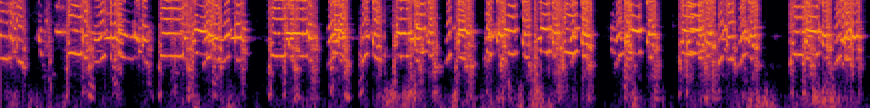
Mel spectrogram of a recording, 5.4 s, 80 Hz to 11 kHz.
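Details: Peregrine falcon at its nest in Słupsk, Poland, on 5 April 2022, after leaving a prey gift and then meeting its mate: loud, harsh, rapidly repeated grating calls in an almost continuous chattering series.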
